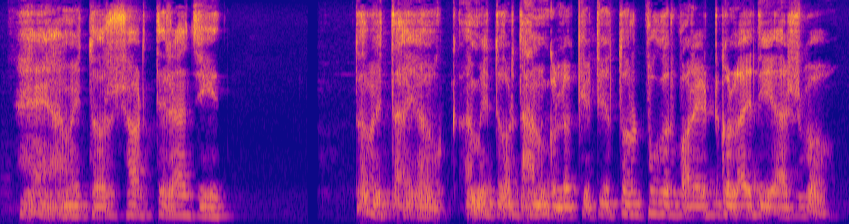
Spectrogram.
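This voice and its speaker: In a cartoonish character voice, a man speaks at a fairly slow pace. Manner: boastful, easily fooled.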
